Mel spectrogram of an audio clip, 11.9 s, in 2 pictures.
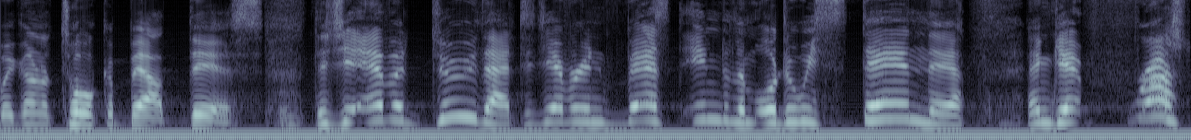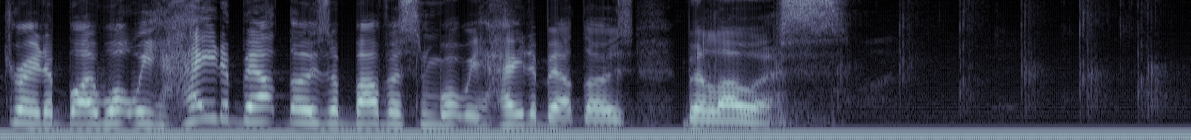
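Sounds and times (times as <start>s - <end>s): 
speech: 0.0s - 10.2s
person clapping: 10.2s - 11.9s.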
